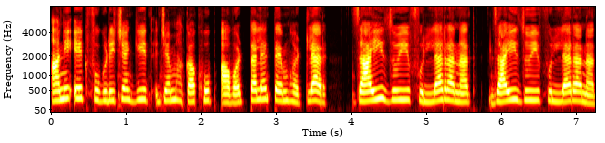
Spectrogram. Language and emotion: Goan Konkani, neutral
